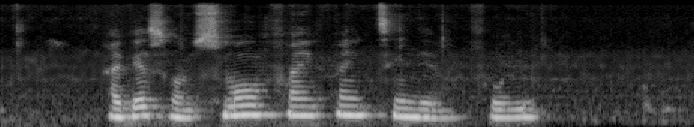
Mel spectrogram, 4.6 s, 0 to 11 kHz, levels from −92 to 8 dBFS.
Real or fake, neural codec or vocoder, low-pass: fake; codec, 24 kHz, 3.1 kbps, DualCodec; 9.9 kHz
